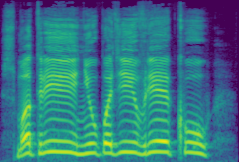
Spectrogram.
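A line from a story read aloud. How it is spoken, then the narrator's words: Shouting after someone. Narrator (Russian): крикнул ему вслед Ильюша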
